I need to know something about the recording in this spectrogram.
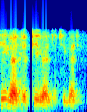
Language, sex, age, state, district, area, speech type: Bengali, male, 30-45, West Bengal, Howrah, urban, conversation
